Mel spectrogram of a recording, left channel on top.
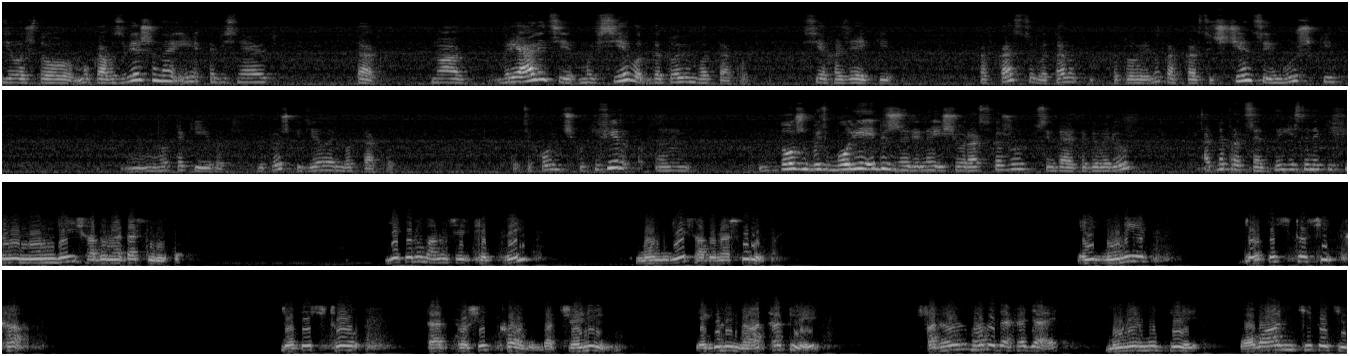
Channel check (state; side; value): different; both; correlation 0.00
